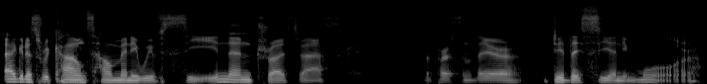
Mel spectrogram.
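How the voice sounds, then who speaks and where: A man's voice: fairly low pitch, fairly even intonation, slow pace, clear, resonant tone, dry recording, clean studio sound. A man chatting casually as a player in a tabletop roleplaying game.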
